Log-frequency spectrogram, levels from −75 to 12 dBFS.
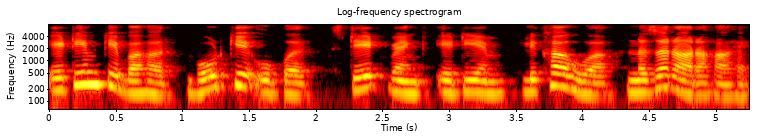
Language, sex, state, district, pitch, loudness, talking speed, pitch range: Hindi, female, Bihar, Madhepura, 165 Hz, -17 LUFS, 170 wpm, 150-210 Hz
